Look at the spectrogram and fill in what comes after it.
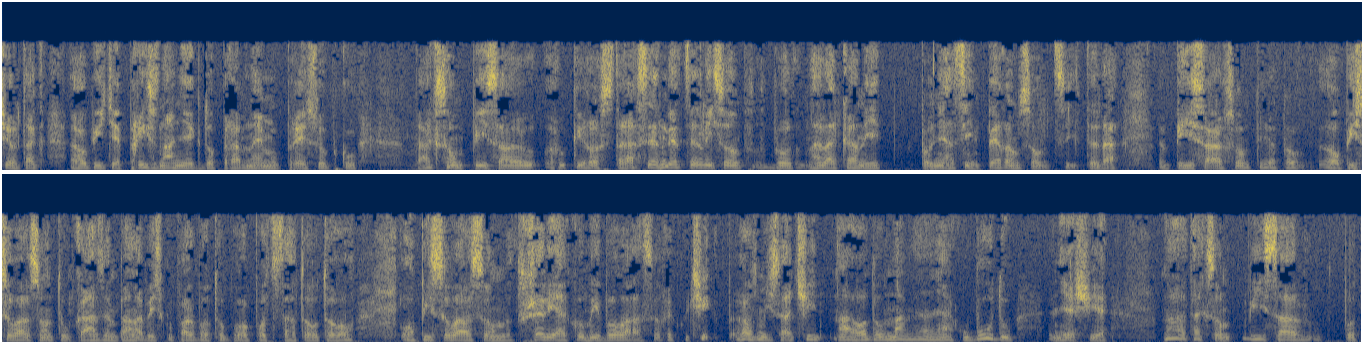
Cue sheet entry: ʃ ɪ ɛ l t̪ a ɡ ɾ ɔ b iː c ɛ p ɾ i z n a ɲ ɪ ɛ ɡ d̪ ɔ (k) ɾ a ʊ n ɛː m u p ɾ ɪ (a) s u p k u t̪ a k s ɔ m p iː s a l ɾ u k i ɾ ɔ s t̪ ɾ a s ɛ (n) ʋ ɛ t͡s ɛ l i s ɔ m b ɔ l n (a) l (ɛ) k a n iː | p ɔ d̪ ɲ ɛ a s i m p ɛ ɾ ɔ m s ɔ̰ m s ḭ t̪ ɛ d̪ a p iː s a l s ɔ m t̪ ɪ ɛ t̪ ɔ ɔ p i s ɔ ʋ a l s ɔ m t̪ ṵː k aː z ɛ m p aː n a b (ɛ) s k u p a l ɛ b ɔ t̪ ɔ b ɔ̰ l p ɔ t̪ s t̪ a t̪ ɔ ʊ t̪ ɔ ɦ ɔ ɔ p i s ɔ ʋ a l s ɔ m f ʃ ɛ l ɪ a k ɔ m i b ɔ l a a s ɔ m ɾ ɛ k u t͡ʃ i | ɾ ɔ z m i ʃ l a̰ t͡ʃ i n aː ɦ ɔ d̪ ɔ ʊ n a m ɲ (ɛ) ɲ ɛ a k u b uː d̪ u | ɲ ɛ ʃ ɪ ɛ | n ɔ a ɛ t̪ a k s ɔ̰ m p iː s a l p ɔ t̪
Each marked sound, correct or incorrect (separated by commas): incorrect, incorrect, correct, correct, incorrect, incorrect, incorrect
